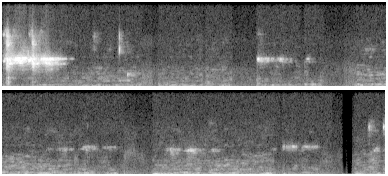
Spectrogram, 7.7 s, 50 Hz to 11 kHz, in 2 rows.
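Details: Red Crossbill, type 2 (ponderosa pine type), wintering locally and usually heard flying over: a loud, sharp, high flight call, then fainter clipped kip notes every second or so, over a low room hum.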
